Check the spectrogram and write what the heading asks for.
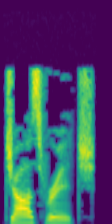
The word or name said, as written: jasraj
